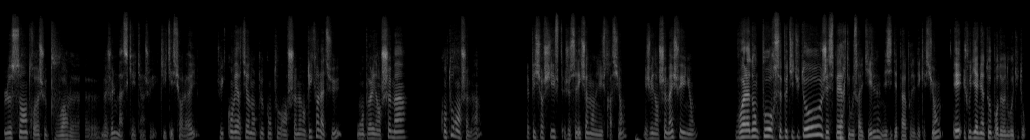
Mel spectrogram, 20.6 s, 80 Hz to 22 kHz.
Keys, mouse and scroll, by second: 3.4 click, 3.8 click, 7.7 click, 8.7 click, 11.5 shift+click, 13.0 click, 13.9 click, 14.9 click, 15.3 middle click.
